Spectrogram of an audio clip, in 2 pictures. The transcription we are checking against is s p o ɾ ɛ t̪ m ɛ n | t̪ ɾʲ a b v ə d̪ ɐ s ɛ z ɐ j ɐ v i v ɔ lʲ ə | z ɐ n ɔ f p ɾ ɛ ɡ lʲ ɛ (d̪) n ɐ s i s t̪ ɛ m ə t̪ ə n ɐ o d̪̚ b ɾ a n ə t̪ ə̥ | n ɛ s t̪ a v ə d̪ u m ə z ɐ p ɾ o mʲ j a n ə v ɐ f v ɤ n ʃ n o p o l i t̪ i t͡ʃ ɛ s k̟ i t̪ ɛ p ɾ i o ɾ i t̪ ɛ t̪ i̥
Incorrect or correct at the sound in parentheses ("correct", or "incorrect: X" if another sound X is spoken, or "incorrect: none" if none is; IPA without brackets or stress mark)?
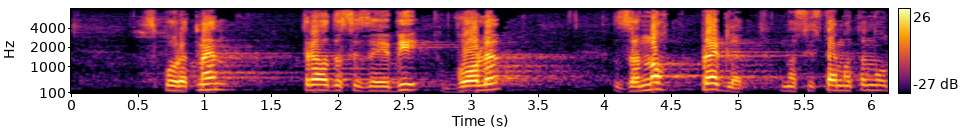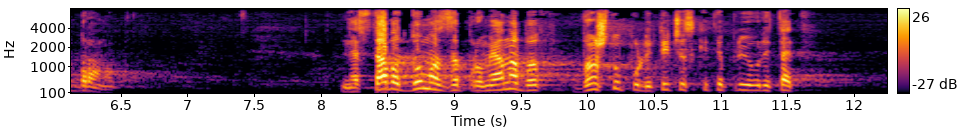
incorrect: t̪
